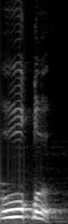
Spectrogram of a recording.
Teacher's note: کاف کے اوپر جزم ہے اس وجہ سے ہم اس پر کلکلا کریں گے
